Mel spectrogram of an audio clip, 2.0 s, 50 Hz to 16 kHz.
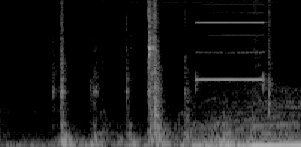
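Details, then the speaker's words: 2015 Toyota Prius after the continuous reverse beep was disabled: one short high beep on shifting into reverse, then only the car's low hum; the reverse chime now sounds just once. "there just beeps once now usually it'll keep beeping and it's just so annoying"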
